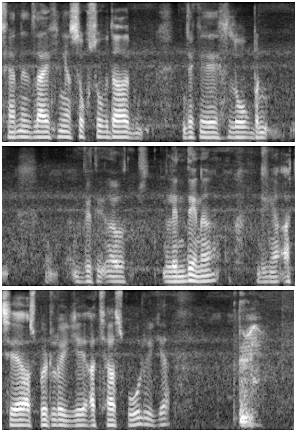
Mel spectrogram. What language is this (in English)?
Dogri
